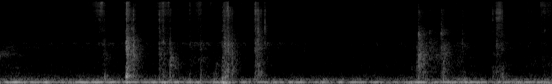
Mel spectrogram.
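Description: Tarot cards shuffled during a pick-a-card reading, a series of sharp riffling bursts and slaps in irregular clusters over a low steady hum, close and fairly quiet.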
